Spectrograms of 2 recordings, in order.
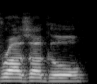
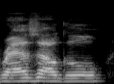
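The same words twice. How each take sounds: First: The name is said in a neutral accent. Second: The name is said in a Southern redneck accent.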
